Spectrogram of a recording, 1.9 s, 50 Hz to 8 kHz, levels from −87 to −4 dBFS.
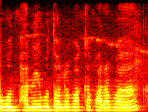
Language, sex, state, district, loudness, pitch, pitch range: Chakma, female, Tripura, Dhalai, -16 LUFS, 215 Hz, 210-225 Hz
